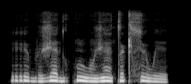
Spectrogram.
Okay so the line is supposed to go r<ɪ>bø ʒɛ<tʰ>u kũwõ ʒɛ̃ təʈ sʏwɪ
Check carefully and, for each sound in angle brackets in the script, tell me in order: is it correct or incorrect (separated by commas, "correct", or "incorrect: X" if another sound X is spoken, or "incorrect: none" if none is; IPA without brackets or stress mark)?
incorrect: ʏ, incorrect: d̪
